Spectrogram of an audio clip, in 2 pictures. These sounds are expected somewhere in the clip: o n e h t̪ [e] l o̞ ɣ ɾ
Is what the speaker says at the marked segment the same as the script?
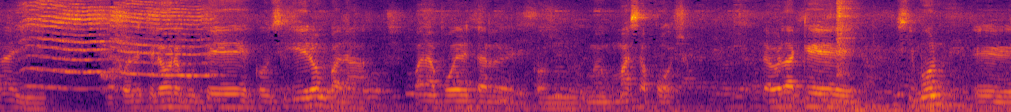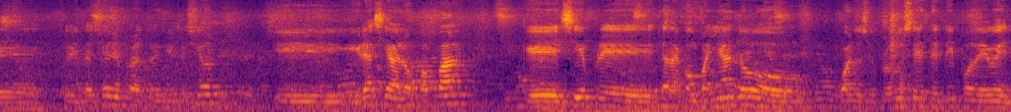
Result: yes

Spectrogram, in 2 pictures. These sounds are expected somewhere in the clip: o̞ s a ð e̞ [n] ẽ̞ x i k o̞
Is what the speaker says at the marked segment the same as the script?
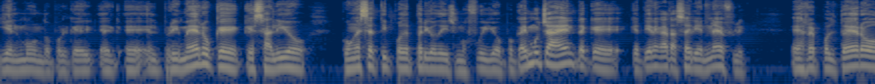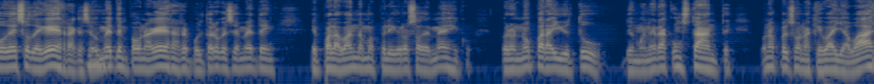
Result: no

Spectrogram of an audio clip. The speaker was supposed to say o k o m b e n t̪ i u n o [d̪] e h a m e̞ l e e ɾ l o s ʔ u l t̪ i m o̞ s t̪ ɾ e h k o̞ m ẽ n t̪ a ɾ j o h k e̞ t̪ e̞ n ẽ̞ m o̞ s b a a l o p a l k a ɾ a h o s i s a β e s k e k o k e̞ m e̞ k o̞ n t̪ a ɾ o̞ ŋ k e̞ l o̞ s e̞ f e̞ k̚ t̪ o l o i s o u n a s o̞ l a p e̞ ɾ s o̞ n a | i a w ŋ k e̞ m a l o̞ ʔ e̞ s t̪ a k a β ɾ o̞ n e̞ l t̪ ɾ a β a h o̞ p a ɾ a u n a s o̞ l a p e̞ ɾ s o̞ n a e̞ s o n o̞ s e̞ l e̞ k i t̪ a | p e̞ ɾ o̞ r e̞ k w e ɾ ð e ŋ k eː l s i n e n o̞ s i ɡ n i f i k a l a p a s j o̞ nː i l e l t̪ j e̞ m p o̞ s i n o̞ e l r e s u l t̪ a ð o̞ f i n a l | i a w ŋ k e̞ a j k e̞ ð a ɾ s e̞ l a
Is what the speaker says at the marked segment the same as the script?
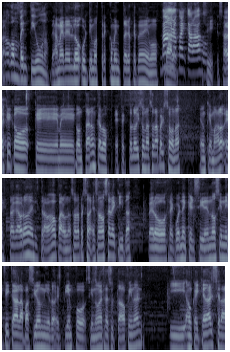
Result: yes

